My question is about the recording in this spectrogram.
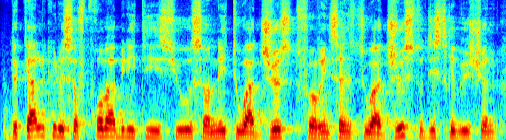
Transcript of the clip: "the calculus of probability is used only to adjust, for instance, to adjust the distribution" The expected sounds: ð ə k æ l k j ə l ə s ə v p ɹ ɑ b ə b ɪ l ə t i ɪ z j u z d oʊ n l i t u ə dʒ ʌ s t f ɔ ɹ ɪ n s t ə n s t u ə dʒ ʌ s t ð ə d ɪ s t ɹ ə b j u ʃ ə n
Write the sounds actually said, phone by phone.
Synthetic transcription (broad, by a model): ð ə k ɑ l k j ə l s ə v p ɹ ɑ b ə b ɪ l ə t i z j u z oʊ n i t u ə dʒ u s t f ɔ ɹ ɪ n s t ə n s t u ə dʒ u s t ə d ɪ s t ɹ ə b j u ʃ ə n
